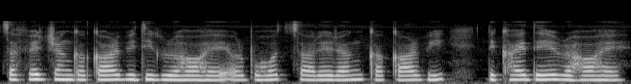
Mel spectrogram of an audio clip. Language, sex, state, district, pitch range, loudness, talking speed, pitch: Hindi, female, Arunachal Pradesh, Papum Pare, 205-220 Hz, -14 LUFS, 170 wpm, 215 Hz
